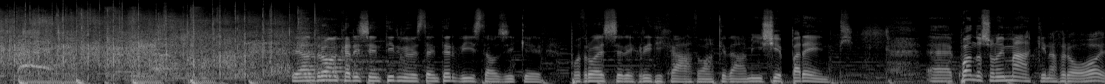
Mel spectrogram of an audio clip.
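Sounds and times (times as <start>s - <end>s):
applause: 0.0s - 3.9s
speech: 2.9s - 11.0s.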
